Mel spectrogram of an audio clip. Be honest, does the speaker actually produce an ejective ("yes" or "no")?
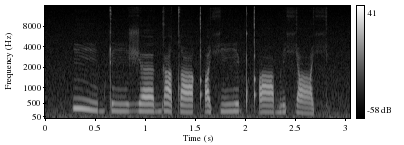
yes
